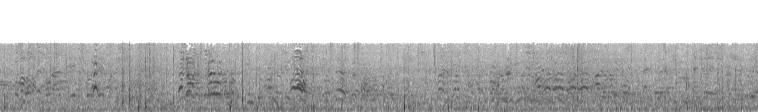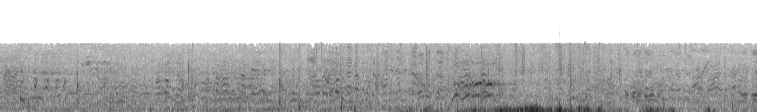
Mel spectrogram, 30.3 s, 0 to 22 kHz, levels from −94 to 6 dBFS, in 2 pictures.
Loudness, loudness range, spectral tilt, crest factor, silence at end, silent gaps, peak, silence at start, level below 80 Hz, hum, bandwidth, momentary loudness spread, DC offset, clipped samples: -30 LUFS; 10 LU; -4.5 dB/octave; 24 dB; 0 s; none; -4 dBFS; 0 s; -32 dBFS; none; 5.4 kHz; 11 LU; under 0.1%; under 0.1%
